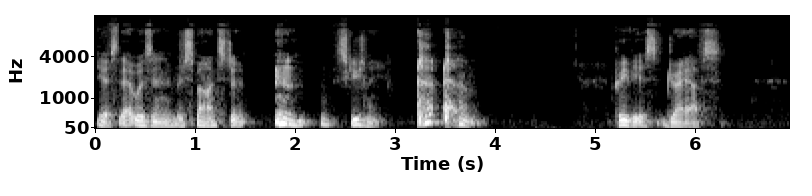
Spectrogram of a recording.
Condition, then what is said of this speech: Parkinson's disease. I may stumble, but I'm not going to faint.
